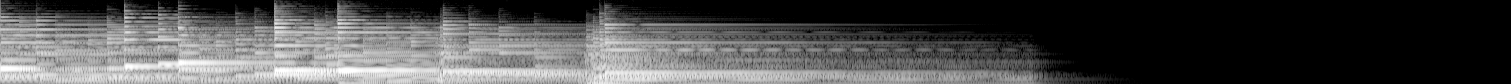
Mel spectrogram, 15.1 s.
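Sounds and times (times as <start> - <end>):
modern piano music: 0.0 - 10.4.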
